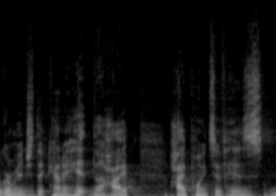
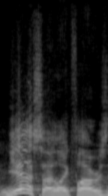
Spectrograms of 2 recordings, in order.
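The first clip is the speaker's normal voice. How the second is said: loud, high retold reply; calling back; 7 semitones higher, 10 dB louder than usual. Walker answering the British rambler, loud mock call back. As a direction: call it back loudly, pitched up.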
